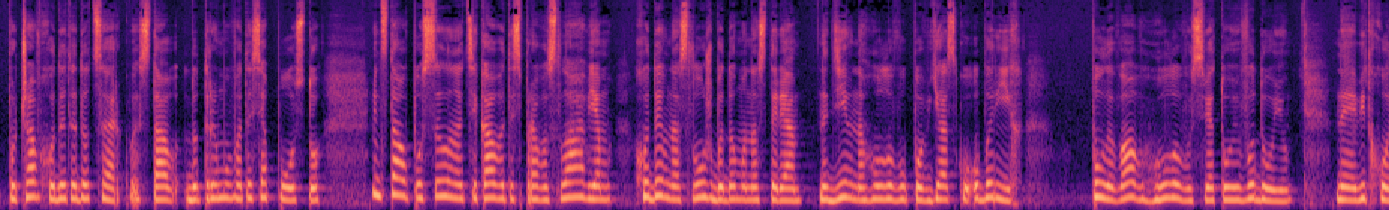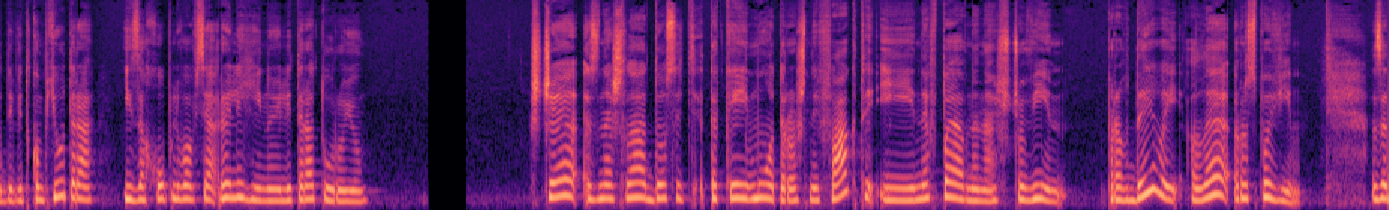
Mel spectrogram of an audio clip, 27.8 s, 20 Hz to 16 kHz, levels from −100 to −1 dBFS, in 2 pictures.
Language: Ukrainian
